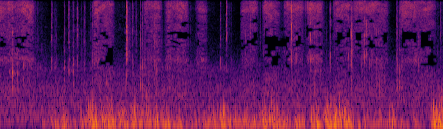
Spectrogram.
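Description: Aerosol spray-paint can hissing onto a canvas: a longer spray at the start, then a run of short spurts.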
